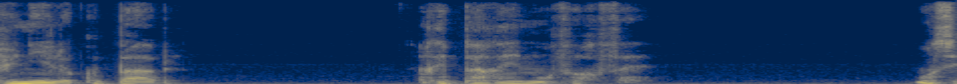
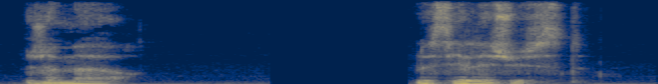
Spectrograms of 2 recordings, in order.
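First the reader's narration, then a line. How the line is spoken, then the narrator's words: Barely intelligible, broken by death rattle. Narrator (French): dit-il d'une voix à peine intelligible, interrompue encore par le râle saccadé qui soulevait sa poitrine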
